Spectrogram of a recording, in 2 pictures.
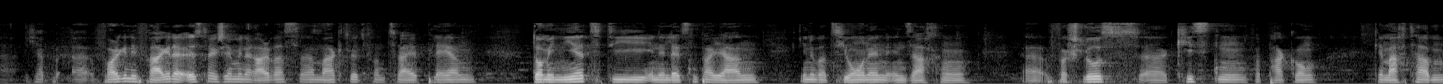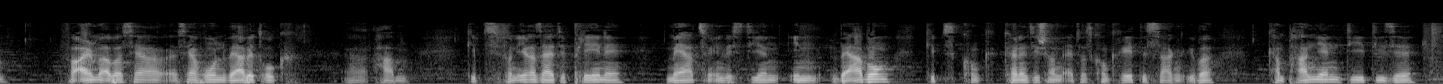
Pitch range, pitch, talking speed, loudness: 100-110 Hz, 105 Hz, 115 wpm, -23 LUFS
